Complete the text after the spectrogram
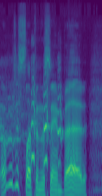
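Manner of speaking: put-on casual, offhand, matter-of-fact, loud, breezy nonchalance. Retelling own answer to a father's question: imitating own nonchalant tone. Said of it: "I was saying that so nonchalantly".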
